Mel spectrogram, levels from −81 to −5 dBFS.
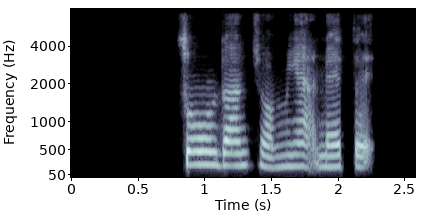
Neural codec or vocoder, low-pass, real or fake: codec, 16 kHz, 1.1 kbps, Voila-Tokenizer; 7.2 kHz; fake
